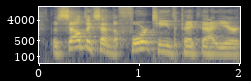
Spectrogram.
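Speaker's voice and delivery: ordinary delivery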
